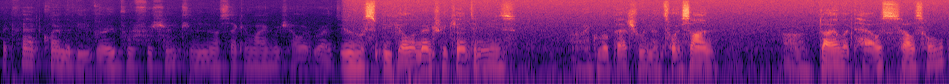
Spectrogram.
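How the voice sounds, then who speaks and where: This man answers a moderator at a candidate forum, pausing often and sounding unsure. His voice sits slightly low. A faint hiss runs under the recording. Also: steady tone, rough recording. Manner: hesitant, halting. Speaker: school board candidate.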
